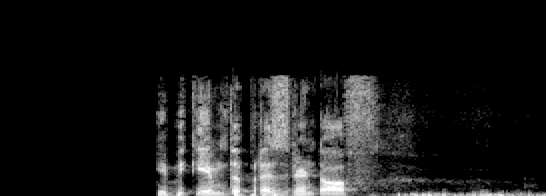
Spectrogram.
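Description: A man speaks calmly into a nearby microphone.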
